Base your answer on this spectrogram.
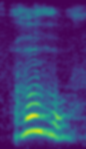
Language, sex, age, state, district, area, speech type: Marathi, female, 30-45, Maharashtra, Nashik, urban, spontaneous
